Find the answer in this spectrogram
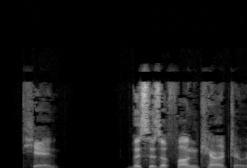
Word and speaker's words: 田: In today's video, we'll teach you the Chinese character for rice paddy or field pronunciation. Tian.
